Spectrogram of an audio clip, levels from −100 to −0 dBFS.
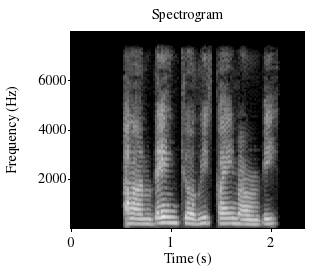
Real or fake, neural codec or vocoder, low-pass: fake; codec, 24 kHz, 0.9 kbps, WavTokenizer, medium music audio release; 7.2 kHz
